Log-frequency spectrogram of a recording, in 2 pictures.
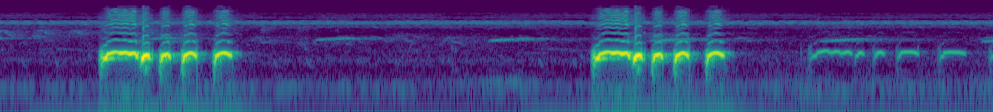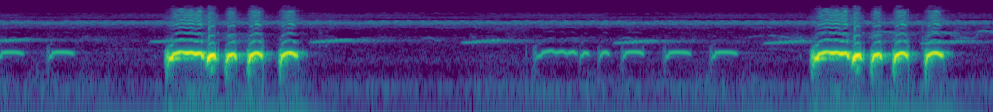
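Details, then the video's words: Local zebra dove song used as a lure to attract other doves: loud bubbling cooing phrases of quick rolled notes repeat about every three seconds, with softer series of short even coos between them in a quiet setting. "Suara Perkutut Lokal GACOR ‼️ Masteran Pancingan Perkutut MANJUR"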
